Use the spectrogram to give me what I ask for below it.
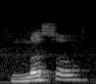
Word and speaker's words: muscle: A letra C fica muda depois de um S. Veja os exemplos abaixo. Muscle, scissors, scenario.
